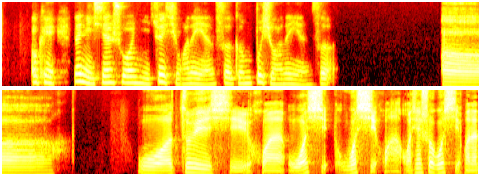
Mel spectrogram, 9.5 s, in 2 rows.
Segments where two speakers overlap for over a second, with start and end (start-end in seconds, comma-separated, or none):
none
